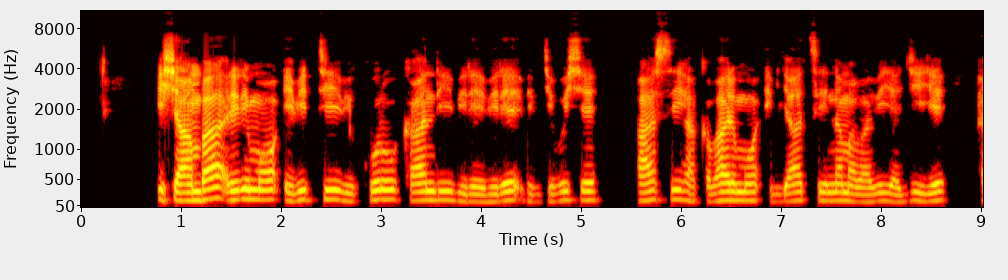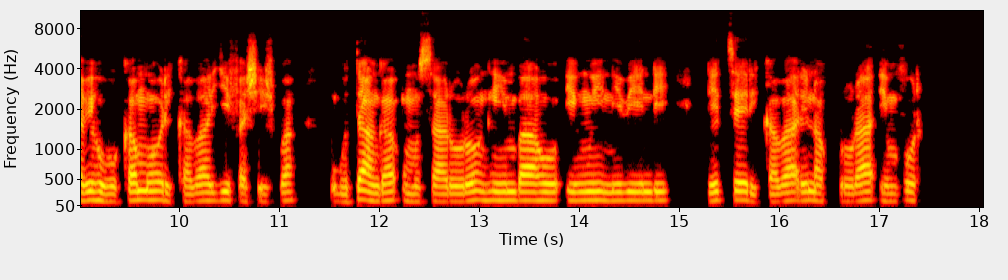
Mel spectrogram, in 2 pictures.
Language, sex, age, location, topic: Kinyarwanda, male, 18-24, Huye, agriculture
